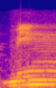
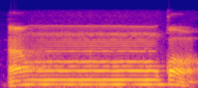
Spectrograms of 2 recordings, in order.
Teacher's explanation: Makhrajnya ketutup, maka suara lari ke hidung semua. Ming, makhrajnya rapat ya. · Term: ikhfa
